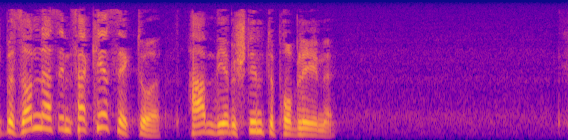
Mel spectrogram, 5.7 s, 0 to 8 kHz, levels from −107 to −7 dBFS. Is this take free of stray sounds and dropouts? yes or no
yes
